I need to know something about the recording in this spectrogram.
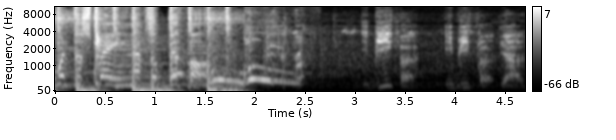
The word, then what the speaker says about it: Ibiza: I just went to Spain, that's a Ibiza. Ibiza. Yeah, it's pronounced Ibiza, actually. What's the difference, man?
